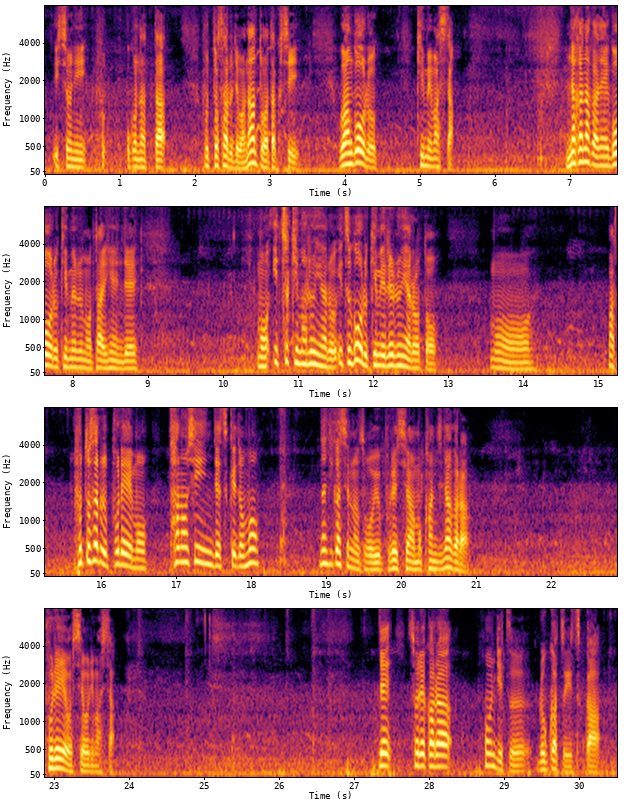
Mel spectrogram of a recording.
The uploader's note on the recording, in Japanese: 今回は神戸メリケンパークからの収録ですねん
